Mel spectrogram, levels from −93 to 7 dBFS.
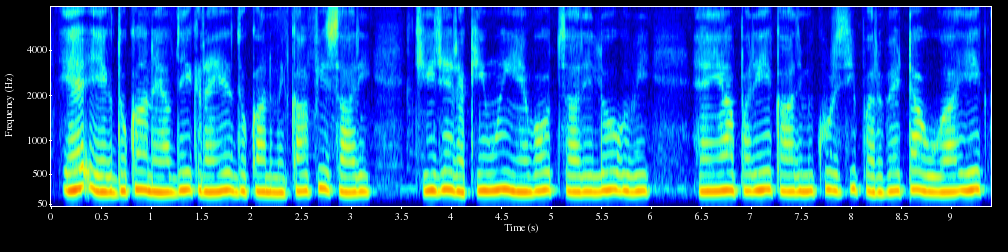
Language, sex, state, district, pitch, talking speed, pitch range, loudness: Hindi, female, Bihar, Saharsa, 250 Hz, 210 wpm, 240-265 Hz, -26 LUFS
